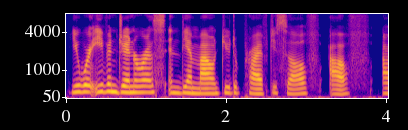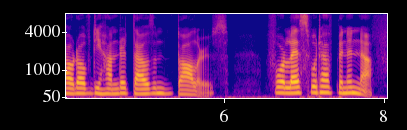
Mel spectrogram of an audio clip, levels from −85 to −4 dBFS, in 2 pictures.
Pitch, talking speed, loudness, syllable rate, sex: 190 Hz, 165 wpm, -19 LUFS, 4.8 syllables/s, female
